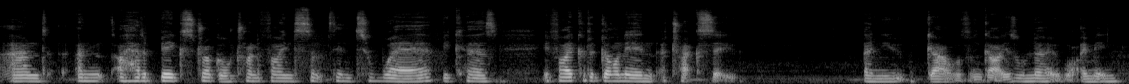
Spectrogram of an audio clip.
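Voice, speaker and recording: A middle-aged woman, chatting casually to her viewers in a croaky voice, hesitant with many fillers and restarts. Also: sits low, fairly even intonation, measured pace, slight background noise, rough recording. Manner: warm confiding tone toward viewers. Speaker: vlogger. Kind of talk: casual chat to camera.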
